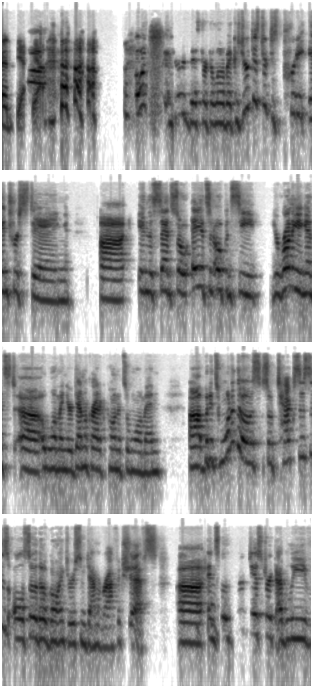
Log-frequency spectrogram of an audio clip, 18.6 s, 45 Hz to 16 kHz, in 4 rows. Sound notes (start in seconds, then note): 0.4 laughs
